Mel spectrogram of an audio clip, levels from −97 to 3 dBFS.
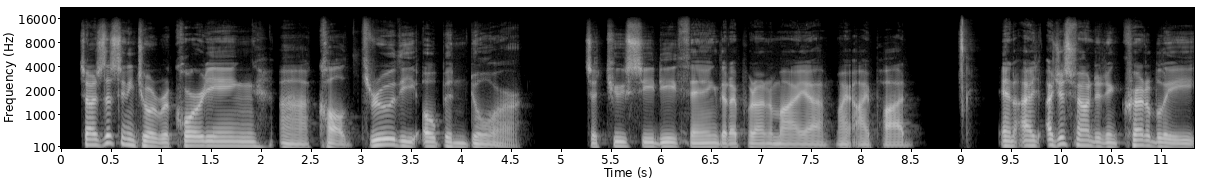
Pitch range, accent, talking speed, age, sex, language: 100-130 Hz, American, 175 wpm, 50-69, male, English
